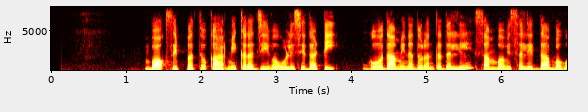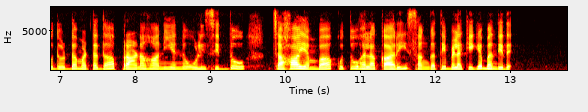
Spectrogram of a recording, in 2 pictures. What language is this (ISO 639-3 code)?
kan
